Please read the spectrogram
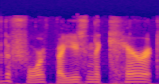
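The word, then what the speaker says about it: caret: fourth by using the carrot symbol c a r e t pronounced just like a carrot so raise it to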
